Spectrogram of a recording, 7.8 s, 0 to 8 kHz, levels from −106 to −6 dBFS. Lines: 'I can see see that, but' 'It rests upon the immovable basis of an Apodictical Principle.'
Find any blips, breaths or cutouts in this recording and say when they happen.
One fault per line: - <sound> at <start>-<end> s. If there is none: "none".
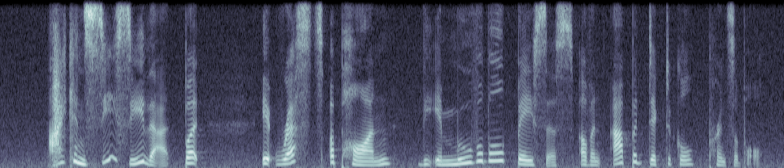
none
